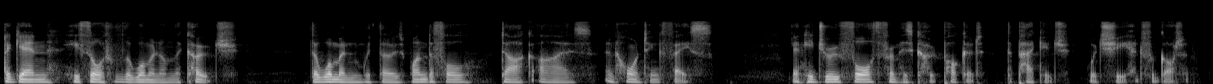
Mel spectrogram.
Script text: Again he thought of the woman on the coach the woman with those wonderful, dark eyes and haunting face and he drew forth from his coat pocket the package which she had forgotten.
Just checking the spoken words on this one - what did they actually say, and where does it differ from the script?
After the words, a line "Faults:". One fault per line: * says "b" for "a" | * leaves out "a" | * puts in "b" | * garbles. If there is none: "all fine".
Again he thought of the woman on the coach the woman with those wonderful, dark eyes and haunting face and he drew forth from his coat pocket the package which she had forgotten.
Faults:
all fine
